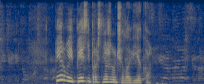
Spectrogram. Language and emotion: Russian, positive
